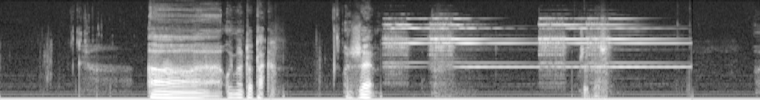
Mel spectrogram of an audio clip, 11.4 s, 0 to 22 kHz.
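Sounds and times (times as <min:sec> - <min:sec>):
faint steady tone: 0:00.0 - 0:11.4
speech: 0:02.2 - 0:04.2, 0:05.2 - 0:06.0
telephone ringing with electronic trilling: 0:05.2 - 0:10.4.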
